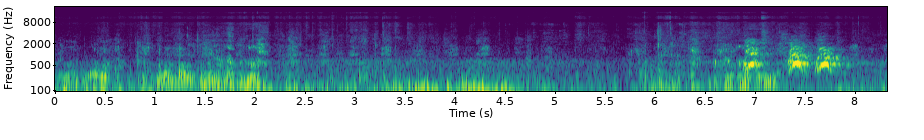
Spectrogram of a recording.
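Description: Jindo dogs playing, their paws scuffling over dry leaves and dirt, with two or three short, loud dog vocalisations about seven seconds in.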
